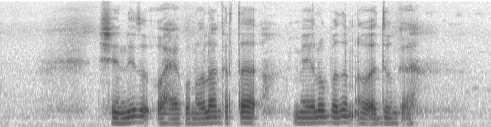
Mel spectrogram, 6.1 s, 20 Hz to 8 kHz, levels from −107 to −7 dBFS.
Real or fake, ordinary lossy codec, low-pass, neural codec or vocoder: real; none; none; none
